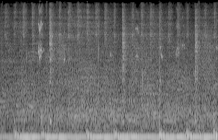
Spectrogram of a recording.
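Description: Arena ambience of steady crowd noise with music playing, under a basketball being dribbled up the court: a series of low bounces on the hardwood floor.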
